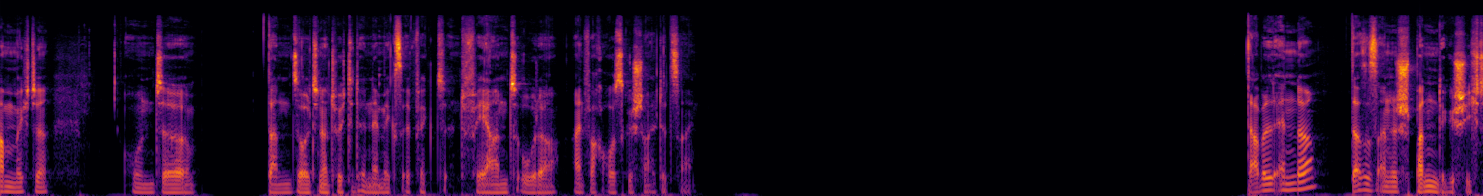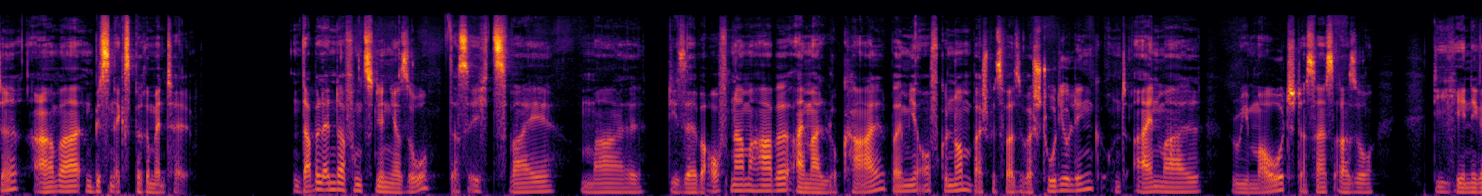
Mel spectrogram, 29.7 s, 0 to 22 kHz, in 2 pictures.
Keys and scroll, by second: 8.1 super+Tab, 16.6 super+Tab.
